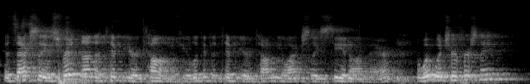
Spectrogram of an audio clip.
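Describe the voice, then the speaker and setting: A man's voice: fairly high pitch, expressive, racing, mellow. A man working as a stage hypnotist and host, giving simple repeated instructions and questions to volunteers in a live comedy show. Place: large indoor school stage, echoing. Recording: echoey hall, picked up from far off.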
